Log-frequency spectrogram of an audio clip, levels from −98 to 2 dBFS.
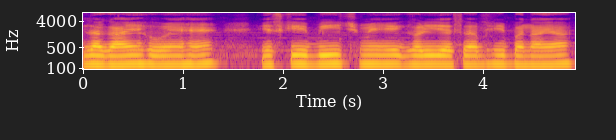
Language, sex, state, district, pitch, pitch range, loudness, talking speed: Urdu, male, Bihar, Saharsa, 140 Hz, 135-140 Hz, -16 LUFS, 135 wpm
